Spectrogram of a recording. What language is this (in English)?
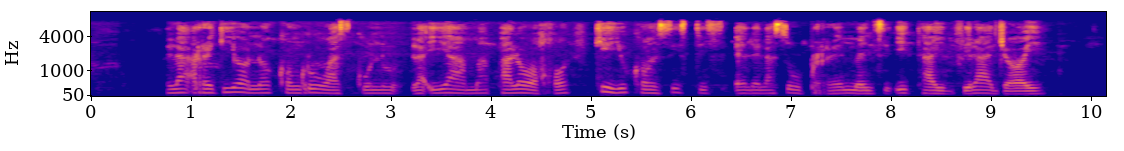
Esperanto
